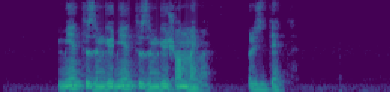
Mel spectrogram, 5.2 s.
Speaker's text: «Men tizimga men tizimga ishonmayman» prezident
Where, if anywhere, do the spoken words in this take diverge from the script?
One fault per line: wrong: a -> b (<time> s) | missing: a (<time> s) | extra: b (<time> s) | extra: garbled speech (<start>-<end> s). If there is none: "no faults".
no faults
